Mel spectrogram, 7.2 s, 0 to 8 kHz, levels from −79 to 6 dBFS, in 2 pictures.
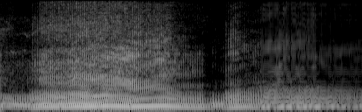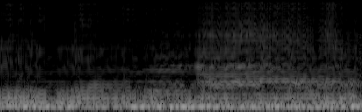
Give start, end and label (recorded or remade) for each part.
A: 0.0-2.6 recorded; 2.6-7.2 remade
